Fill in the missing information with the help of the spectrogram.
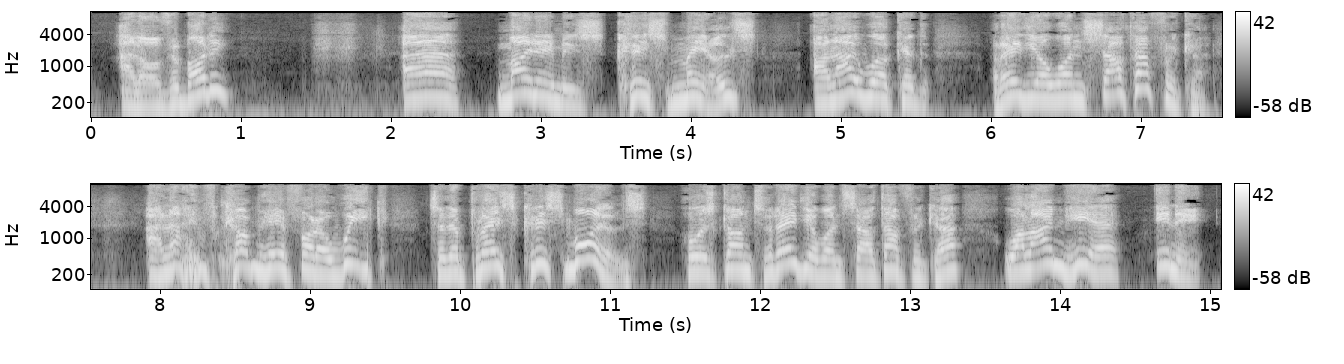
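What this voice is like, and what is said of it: Convincing put-on South African accent. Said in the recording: “That's a really very convincing South African accent”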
